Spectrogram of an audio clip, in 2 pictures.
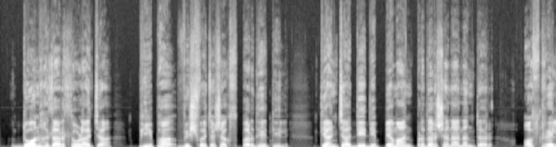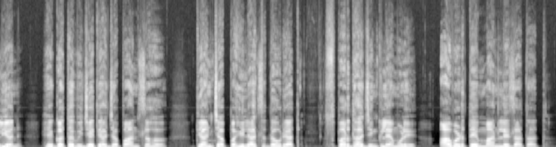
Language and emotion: Marathi, neutral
